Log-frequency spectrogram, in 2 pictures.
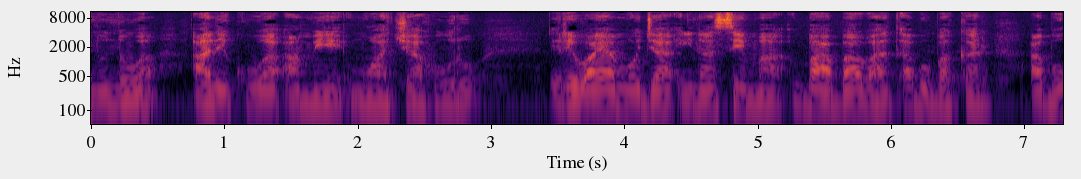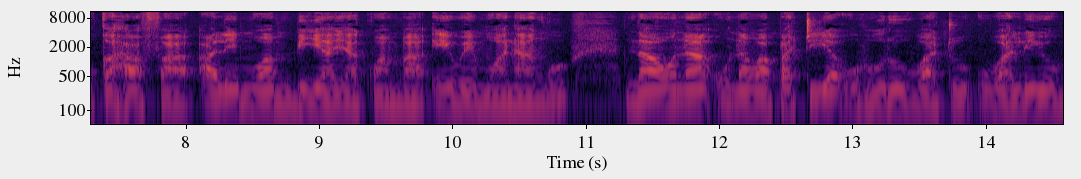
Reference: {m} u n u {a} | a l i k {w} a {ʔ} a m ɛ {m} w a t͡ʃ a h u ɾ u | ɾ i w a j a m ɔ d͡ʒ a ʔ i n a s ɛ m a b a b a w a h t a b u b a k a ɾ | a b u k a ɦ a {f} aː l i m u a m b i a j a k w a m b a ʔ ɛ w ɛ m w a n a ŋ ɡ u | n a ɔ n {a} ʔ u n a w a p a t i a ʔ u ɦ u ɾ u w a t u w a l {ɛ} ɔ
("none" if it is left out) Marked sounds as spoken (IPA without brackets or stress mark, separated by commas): n, a, u, ʔ, m, f, a, i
